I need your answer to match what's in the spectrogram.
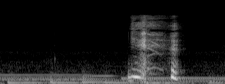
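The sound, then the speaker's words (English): Two quick, harsh coughs, the first slightly longer, a fraction of a second apart, over a low steady hum, with no talking. “Well, I'm coughing now.”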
